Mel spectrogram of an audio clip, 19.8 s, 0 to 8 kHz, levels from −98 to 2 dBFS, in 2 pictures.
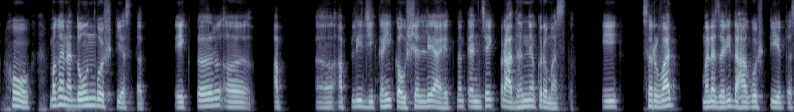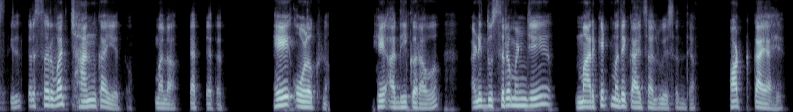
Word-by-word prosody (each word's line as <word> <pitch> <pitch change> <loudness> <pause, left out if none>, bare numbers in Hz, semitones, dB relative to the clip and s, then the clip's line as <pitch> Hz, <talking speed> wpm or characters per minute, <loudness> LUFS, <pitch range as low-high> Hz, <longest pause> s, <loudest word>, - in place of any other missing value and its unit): हो, 180 - +4 0.4
बघा 205 +3 +3
ना 175 -3 +4
दोन 180 +3 +3
गोष्टी 165 -5 -1
असतात. 130 -3 -7 0.4
एकतर 160 +5 0
अ, 140 -6 -1 0.3
आप - - -5 0.4
अ, - - -12 0.3
आपली 150 +4 -3
जी 145 -1 -3
काही 160 +2 +1
कौशल्य 145 +3 +2
आहेत 130 -3 +1
ना, 155 - -4
त्यांचं 150 +2 0
एक 175 - -4
प्राधान्यक्रम 150 -1 +2
असतं, 120 - -8 0.3
की 150 0 0 0.4
सर्वात 160 +2 +4 0.4
मला 145 +2 +4
जरी 145 +2 +3
10 150 -3 +3
गोष्टी 150 0 -3
येत 135 -1 -2
असतील, 130 +2 -9
तर 165 - -4
सर्वात 195 +5 +1
छान 155 +2 +3
काय 150 -6 0
येतं 100 -1 -11 0.3
मला, 115 -3 -5 0.2
त्यातल्या - - -7
त्यात? - - -14 0.7
हे 195 +4 +10
ओळखणं, 145 -4 +2 0.6
हे 155 - +5
आधी 135 -2 -1
करावं. 120 0 -2 0.4
आणि 155 +4 +2
दुसरं 175 +3 +1
म्हणजे, 185 +4 +2 0.4
मार्केटमध्ये 165 +4 +3
काय 135 -4 +1
चालू 125 -3 -6
आहे 115 - -6
सध्या? 115 0 -14 0.5
हॉट - - +2
काय - - +7
आहे? 105 0 -6
150 Hz, 155 wpm, -26 LUFS, 135-170 Hz, 0.7 s, हे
